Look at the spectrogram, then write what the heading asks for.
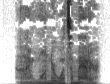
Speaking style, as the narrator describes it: Tom said uneasily

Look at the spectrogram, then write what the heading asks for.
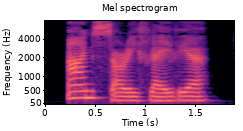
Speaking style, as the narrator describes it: she said

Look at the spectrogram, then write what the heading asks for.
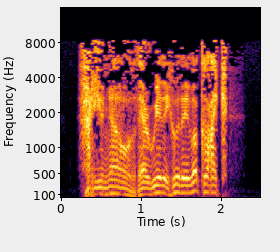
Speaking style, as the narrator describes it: he said hoarsely

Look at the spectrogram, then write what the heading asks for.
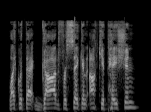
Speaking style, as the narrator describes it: she asked loudly enough to be heard beyond their table

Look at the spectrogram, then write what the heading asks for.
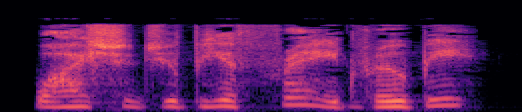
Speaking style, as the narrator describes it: asked Anne quietly

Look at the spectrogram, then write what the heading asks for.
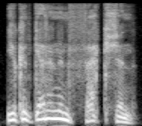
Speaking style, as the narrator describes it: he snaps

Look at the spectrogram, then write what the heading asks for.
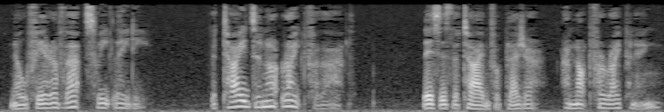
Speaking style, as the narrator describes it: he said softly

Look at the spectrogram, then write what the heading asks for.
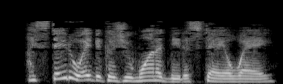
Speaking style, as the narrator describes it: I growled at him

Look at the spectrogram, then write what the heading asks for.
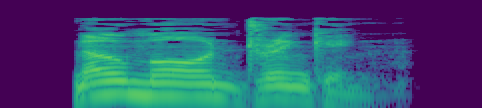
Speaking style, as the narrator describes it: Gol declared firmly

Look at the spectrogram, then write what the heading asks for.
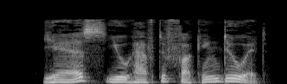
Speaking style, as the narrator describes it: she said evenly

